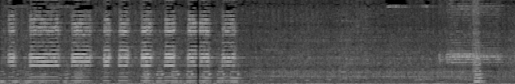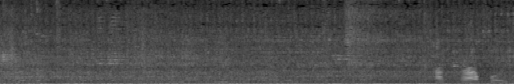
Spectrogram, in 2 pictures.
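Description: Motor tricycle taxi in motion, heard from the passenger seat: a steady low engine and road rumble. For the first two seconds a rapid pulsing tone sounds over it, and a brief horn toot comes about five seconds in.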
